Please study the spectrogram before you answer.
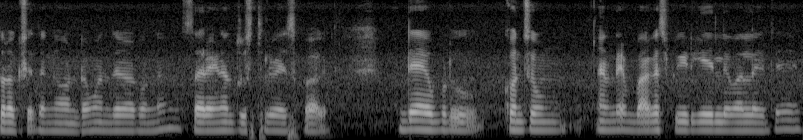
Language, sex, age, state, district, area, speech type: Telugu, male, 18-30, Andhra Pradesh, Eluru, rural, spontaneous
